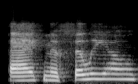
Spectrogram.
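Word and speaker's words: Agnifilo: But I just think Agnafilio, that's how you say his name.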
